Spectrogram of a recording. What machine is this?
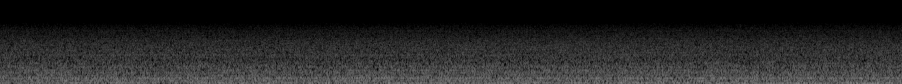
fan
